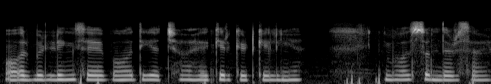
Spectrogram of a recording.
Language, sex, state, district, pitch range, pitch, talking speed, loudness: Hindi, female, Goa, North and South Goa, 205-215 Hz, 210 Hz, 170 wpm, -23 LUFS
